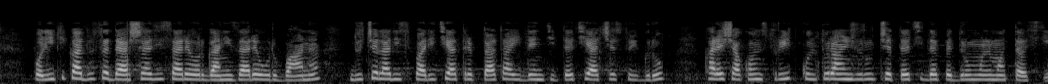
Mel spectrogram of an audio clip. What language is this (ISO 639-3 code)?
ron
